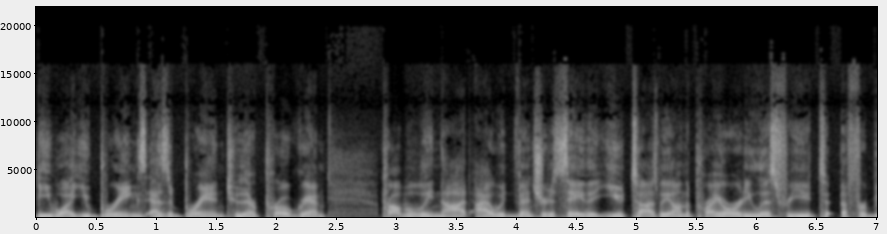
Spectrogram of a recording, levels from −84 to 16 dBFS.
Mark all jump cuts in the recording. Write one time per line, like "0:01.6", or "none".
0:02.8
0:05.2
